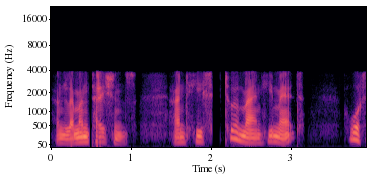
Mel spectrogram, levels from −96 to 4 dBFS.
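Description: Packet loss on an ADPCM call dropped 40 ms at 0.48 s and 100 ms at 2.02 s, desynchronising the decoder's predictor, so the hard-edged gaps return slightly distorted, settling by 0.69 s and 2.14 s.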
